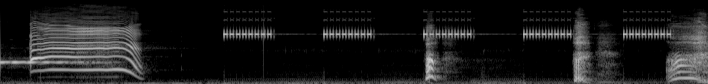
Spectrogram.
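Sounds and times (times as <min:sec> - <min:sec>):
loud harmonic cries: 0:00.0 - 0:01.4
digital alarm clock beeping: 0:02.2 - 0:06.8.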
